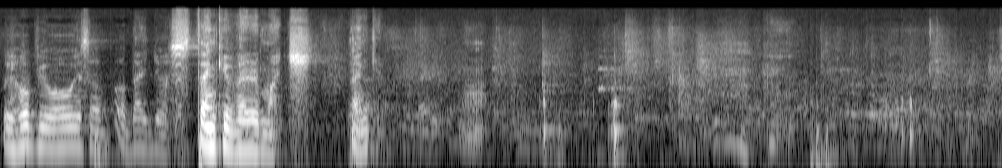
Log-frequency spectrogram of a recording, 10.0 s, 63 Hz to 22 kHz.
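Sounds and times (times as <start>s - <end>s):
murmur of voices: 3.7s - 10.0s.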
